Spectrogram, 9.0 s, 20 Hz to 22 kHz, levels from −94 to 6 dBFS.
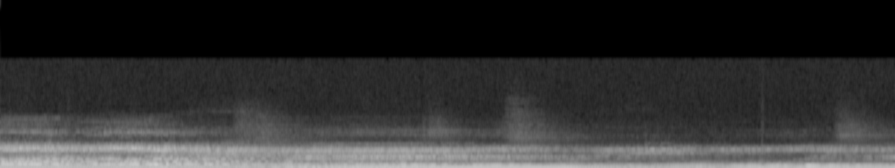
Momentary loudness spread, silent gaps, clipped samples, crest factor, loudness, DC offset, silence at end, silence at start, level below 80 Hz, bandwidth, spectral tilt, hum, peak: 8 LU; none; under 0.1%; 14 dB; -20 LUFS; under 0.1%; 0 s; 0 s; -46 dBFS; 6.6 kHz; -8.5 dB/octave; none; -4 dBFS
